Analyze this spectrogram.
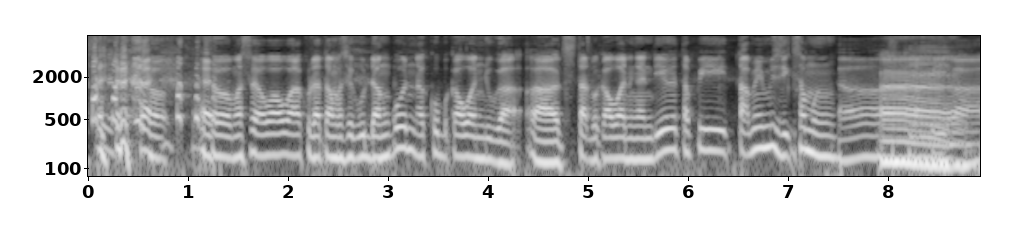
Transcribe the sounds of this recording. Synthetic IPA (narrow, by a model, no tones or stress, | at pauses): soomasəawaawalakudat̪aŋpas̬ikudaŋpʊnakubərkawand͡ʒuɡaəsə̥t̪at̪̚bərkawandəŋãndiət̪apit̪aʔmemjũzɪk̚samə̃əaia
